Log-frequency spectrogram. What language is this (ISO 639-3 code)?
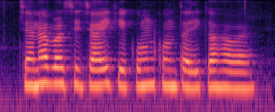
hne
